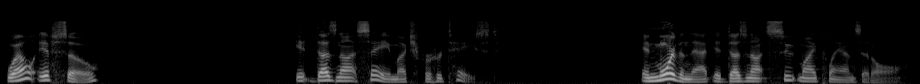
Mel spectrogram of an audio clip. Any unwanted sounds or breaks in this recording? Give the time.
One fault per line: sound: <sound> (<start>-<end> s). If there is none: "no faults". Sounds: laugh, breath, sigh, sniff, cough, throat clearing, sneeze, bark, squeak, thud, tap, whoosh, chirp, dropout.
no faults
